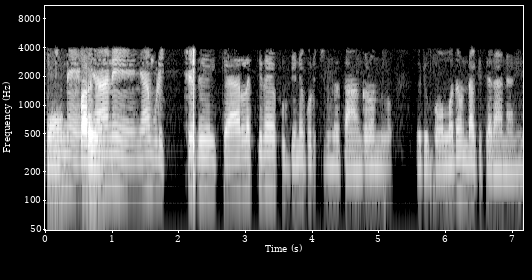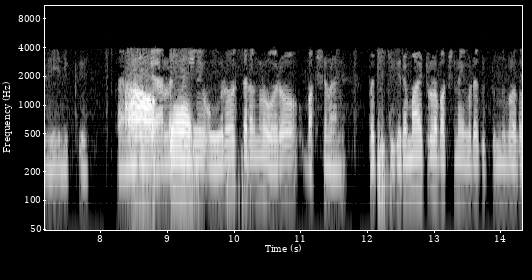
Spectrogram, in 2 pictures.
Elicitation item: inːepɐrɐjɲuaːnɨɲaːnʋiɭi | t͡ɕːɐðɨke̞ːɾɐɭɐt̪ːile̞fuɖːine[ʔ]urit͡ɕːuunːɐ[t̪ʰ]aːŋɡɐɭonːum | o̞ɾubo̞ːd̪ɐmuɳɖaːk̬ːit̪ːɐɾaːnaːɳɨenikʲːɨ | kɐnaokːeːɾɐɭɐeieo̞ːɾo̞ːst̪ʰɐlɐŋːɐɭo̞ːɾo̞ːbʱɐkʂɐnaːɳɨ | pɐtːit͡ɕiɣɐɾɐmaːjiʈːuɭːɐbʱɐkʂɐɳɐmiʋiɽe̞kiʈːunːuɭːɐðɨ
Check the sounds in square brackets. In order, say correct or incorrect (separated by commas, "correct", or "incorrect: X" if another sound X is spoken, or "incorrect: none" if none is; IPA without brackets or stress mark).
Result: incorrect: k, incorrect: t̪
